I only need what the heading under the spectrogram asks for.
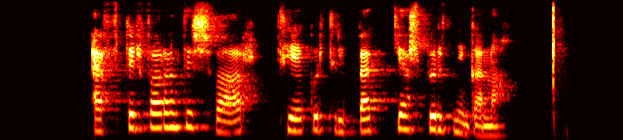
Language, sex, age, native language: Icelandic, female, 30-39, Icelandic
